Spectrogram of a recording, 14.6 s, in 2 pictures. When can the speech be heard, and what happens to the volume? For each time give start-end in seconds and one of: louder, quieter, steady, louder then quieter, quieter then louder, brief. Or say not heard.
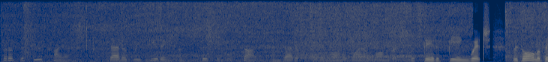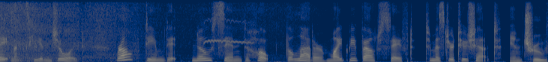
0.0-14.5 louder.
